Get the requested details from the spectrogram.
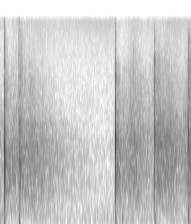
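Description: Sharp hand claps in a rhythmic pattern: two quick claps, a pause of about a second, then three more evenly spaced claps. Crisp and fairly loud, with no talking.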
